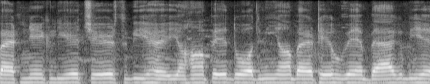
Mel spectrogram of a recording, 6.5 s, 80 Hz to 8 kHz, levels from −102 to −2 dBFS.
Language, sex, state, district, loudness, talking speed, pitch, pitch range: Hindi, male, Himachal Pradesh, Shimla, -16 LUFS, 150 wpm, 140 Hz, 135-140 Hz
